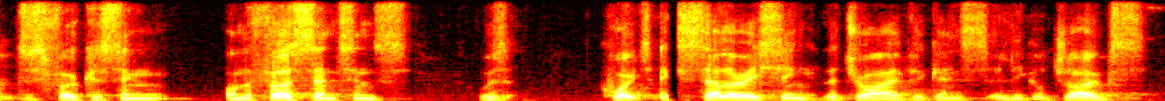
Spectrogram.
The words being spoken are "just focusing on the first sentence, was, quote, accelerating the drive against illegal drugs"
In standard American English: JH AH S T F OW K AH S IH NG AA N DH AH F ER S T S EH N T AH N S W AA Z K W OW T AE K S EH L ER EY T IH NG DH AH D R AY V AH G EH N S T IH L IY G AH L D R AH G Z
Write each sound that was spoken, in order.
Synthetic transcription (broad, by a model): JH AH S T F OW K AH S IH NG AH N DH AH F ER S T S EH N T AH N S W AA Z K W OW T AE K S EH L ER EY T IH NG DH AH D R AY V AH G EH N S T IH L IY G AH L D R AH G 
